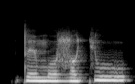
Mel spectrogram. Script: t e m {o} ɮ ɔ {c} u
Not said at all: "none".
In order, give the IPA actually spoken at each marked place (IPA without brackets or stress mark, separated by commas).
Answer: o, c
